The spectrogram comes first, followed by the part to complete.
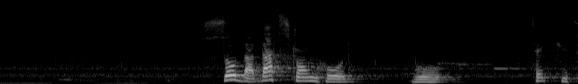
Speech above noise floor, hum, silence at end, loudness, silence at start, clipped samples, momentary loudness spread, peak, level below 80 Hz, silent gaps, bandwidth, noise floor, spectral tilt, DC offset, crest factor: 33 dB; none; 0 s; -33 LUFS; 2.05 s; under 0.1%; 17 LU; -14 dBFS; -76 dBFS; none; 12 kHz; -65 dBFS; -6.5 dB/octave; under 0.1%; 22 dB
